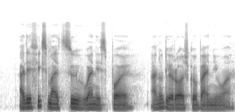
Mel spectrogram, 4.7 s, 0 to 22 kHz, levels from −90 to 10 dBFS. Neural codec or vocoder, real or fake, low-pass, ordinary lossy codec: none; real; none; none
